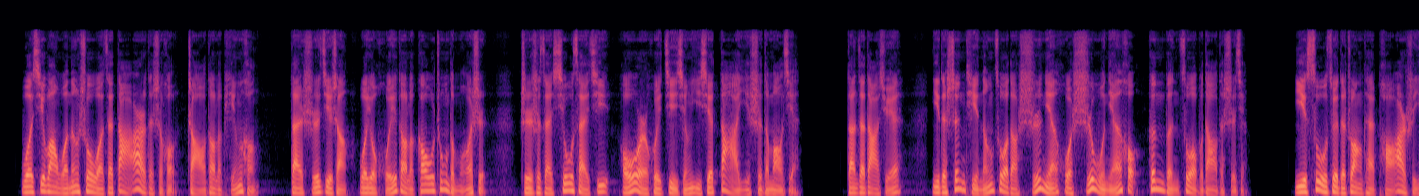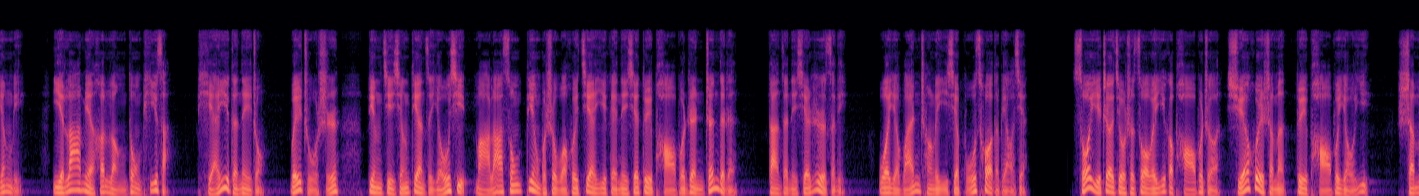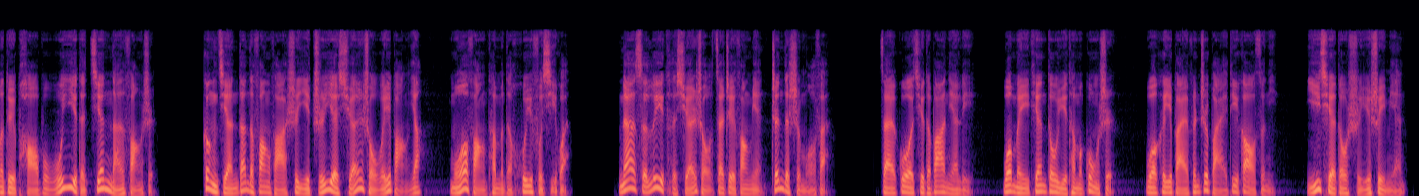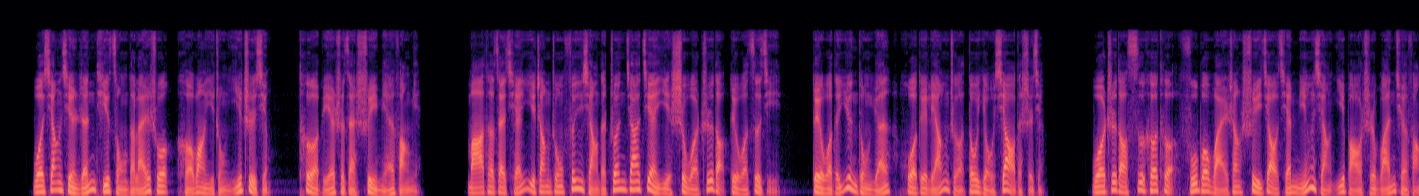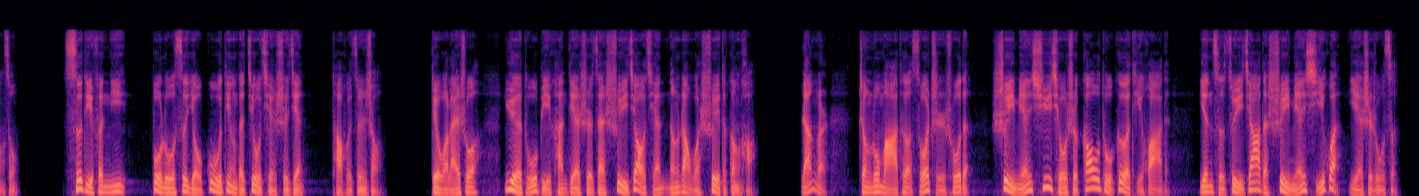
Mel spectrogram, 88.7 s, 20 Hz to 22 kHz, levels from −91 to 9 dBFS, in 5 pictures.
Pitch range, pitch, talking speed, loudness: 85-120 Hz, 100 Hz, 285 characters per minute, -20 LUFS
